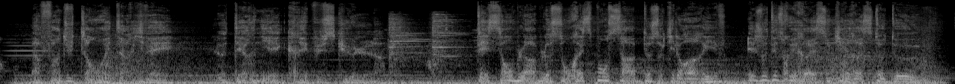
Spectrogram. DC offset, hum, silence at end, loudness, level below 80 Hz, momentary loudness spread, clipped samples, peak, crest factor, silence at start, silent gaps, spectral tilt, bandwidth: under 0.1%; none; 0 s; -29 LUFS; -36 dBFS; 5 LU; under 0.1%; -16 dBFS; 12 dB; 0 s; none; -4 dB/octave; over 20 kHz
